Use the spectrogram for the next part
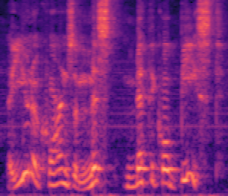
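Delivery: a touch of smug innocence; innocent denial. A narrator's reading. Husband feigns innocence.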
